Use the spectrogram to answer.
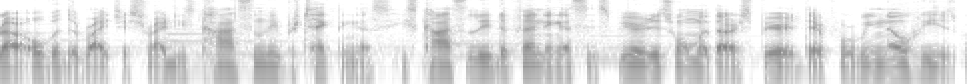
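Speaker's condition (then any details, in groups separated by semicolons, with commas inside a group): No condition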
